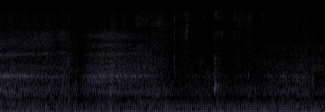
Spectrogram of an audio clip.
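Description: Near silence: room tone with faint hiss and one small click about two-thirds of the way through.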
